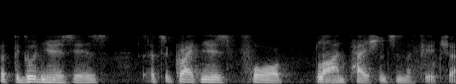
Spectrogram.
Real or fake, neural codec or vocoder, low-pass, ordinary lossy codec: real; none; 7.2 kHz; AAC, 16 kbps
